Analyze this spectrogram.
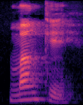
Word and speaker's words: monkey: Đấy, nó phát âm như vậy. Từ đầu tiên, monkey, monkey, monkey, monkey, monkey, monkey, monkey.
